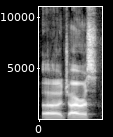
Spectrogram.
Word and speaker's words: gyrus: the thalamus and left cingulate gyrus, am I pronouncing that right? Gyres. Good, gyrus.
